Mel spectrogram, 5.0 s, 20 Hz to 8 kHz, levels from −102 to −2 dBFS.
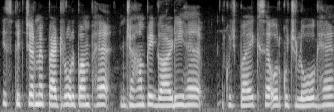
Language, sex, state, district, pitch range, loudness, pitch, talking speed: Hindi, female, Bihar, Patna, 210-230 Hz, -17 LUFS, 220 Hz, 190 wpm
